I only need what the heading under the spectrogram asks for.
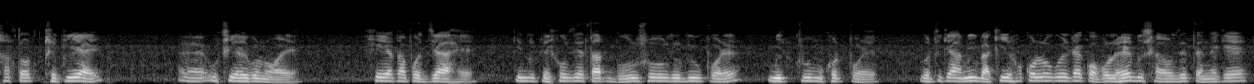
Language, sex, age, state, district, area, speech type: Assamese, male, 60+, Assam, Golaghat, urban, spontaneous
